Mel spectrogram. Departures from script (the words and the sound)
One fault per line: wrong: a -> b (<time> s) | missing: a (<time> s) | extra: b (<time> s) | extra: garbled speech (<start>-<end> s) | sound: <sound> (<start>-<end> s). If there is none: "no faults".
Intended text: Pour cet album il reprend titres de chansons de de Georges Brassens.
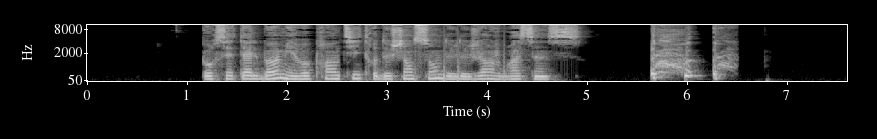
sound: cough (5.6-6.5 s)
